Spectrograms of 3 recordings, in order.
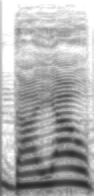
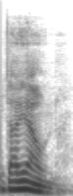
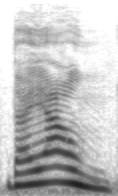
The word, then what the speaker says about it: Da iawn: I decided not to read my Cholo poem, but to read my Dayao poem. Am I getting the pronunciation right? Da iawn. Dayaun, okay. Way before I met Eirik, I met another Welsh poet called Mererid Hopwood.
